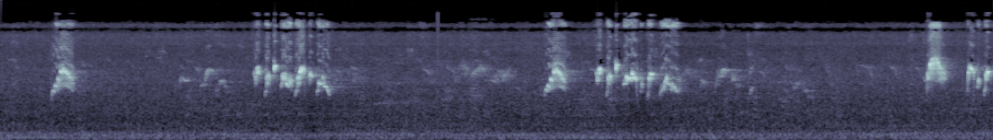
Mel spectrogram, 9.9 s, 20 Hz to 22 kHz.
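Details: Red-whiskered bulbul of the Sông Kon line from Đông Giang, Quảng Nam, Vietnam, giving short bursts of bright, warbled, fluty phrases at about 0.6, 3, 6 and 9.5 seconds, separated by quiet gaps over a steady low hum.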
